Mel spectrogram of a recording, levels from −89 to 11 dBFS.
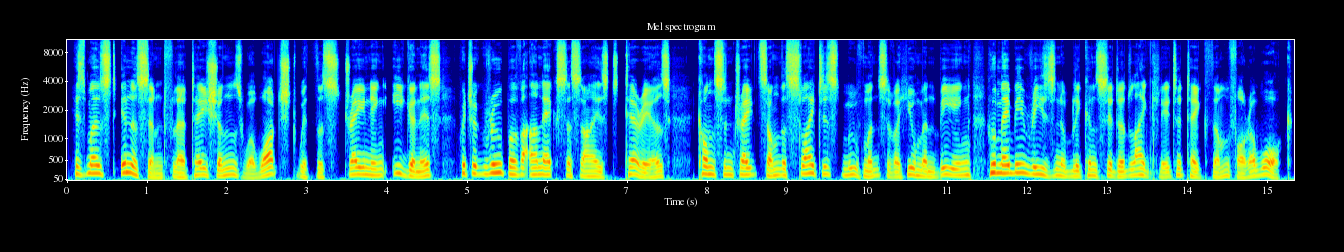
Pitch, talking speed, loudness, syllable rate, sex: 140 Hz, 145 wpm, -19 LUFS, 4.6 syllables/s, male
